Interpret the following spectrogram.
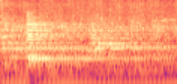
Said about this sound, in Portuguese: Vamos dar mais uma salva de palmas para essa banda maravilhosa.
